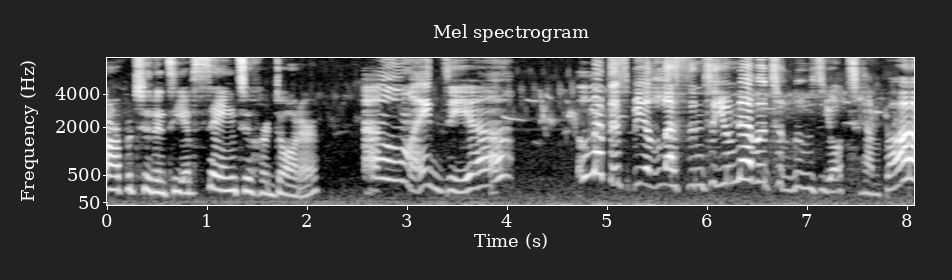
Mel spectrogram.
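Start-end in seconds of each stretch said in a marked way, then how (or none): 2.6-8.0 put-on old mother crab. Old crab scolding her daughter, fussy and high.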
